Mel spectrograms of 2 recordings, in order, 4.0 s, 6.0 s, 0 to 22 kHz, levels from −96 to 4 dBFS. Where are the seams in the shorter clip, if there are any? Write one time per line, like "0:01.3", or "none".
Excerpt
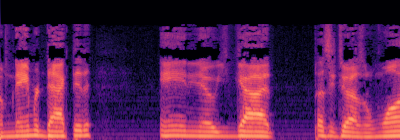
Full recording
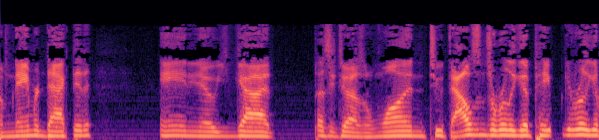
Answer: none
